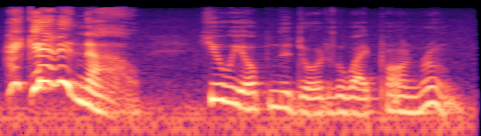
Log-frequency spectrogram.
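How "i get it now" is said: high, loud exclamation; excited boy's raised voice; sudden realisation. A narrator's reading. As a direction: cry out as it dawns on you. Boy suddenly understands the dog.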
